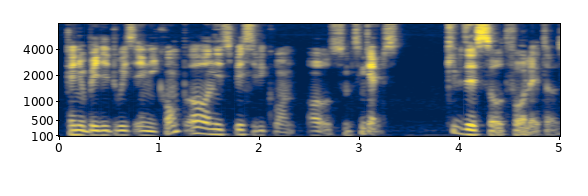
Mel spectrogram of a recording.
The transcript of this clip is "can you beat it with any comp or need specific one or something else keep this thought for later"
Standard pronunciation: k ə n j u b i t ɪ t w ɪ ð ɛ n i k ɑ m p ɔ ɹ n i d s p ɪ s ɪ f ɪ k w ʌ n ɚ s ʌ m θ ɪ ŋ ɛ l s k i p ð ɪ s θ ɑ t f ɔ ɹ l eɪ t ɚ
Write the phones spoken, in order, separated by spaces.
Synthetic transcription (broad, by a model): k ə n j u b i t ɪ t w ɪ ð ɛ n i k ɑ m p ɔ ɹ n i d s p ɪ s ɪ f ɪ k w ʌ n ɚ s ʌ m θ ɪ ŋ ɛ l s k i p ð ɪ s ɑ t f ɔ ɹ l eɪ t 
